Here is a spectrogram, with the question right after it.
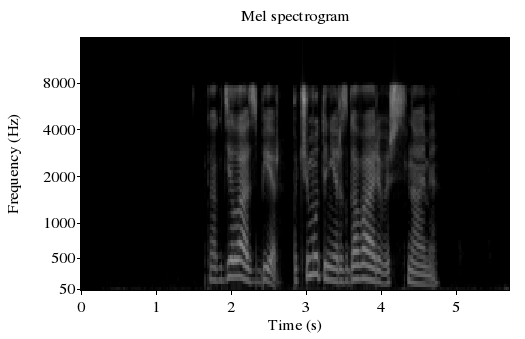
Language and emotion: Russian, sad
